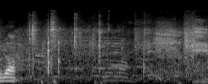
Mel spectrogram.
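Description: A short shout, then a lull in the gunfire filled with faint, scattered sharp clicks and metallic clinks.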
